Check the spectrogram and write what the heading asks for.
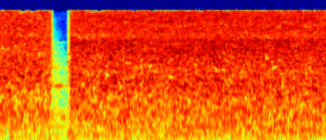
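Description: Tall man-made indoor waterfall falling in several streams down a planted wall: a steady rush of falling water, broken by a brief dropout just under a second in.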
